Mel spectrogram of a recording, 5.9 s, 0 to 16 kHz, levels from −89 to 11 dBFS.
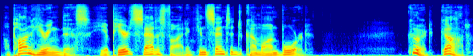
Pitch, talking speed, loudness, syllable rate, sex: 115 Hz, 140 wpm, -18 LUFS, 4.9 syllables/s, male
